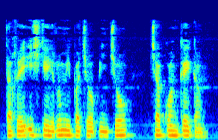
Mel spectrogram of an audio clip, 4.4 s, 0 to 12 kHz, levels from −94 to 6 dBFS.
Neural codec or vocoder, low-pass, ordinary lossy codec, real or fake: none; 7.2 kHz; AAC, 48 kbps; real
